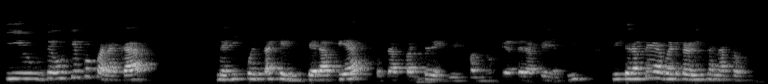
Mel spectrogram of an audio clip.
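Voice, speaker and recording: A woman's voice: a little high, fairly quick. Earnest Mexican woman, roomy lo-fi sound. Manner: reflective, earnest, slangy. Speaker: podcast co-host. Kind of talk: casual chat. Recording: echoey room, far from mic, dull lo-fi sound.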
